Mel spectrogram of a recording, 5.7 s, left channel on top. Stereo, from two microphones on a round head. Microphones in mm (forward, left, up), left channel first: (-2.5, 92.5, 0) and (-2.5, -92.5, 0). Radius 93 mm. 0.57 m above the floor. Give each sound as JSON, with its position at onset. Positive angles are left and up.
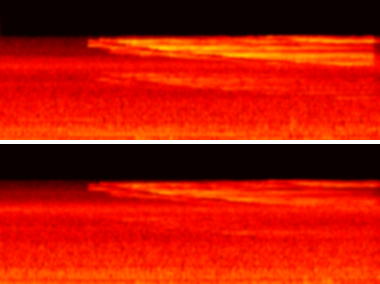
{"t": 1.3, "sound": "a chime", "side_deg": 85, "distance_m": 2.5}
